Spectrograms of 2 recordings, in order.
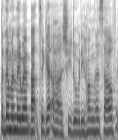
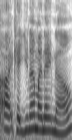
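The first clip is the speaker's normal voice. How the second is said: ordinary talk, nothing marked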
